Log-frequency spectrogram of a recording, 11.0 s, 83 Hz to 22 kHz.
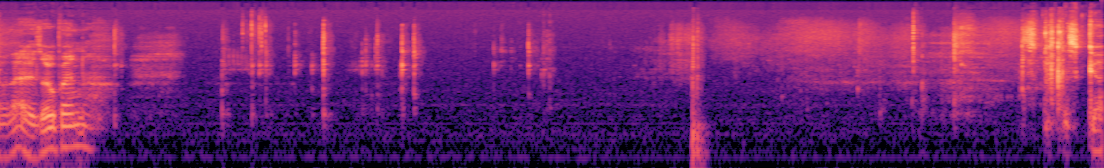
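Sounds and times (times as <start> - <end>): object set down thump: 6.9 - 7.2.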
